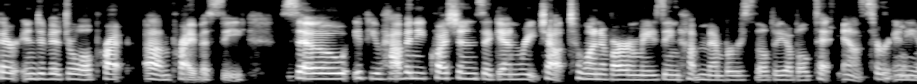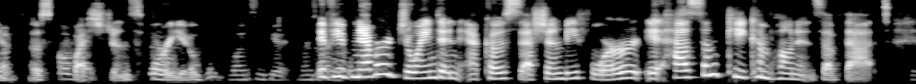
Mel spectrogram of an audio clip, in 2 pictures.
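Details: Adult woman speaking; ordinary speech.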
